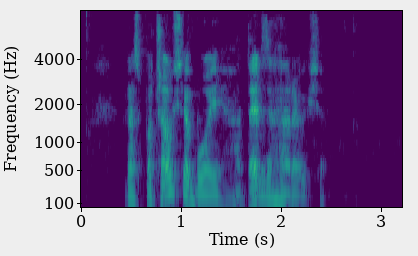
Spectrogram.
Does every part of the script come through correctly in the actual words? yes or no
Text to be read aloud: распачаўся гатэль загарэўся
no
